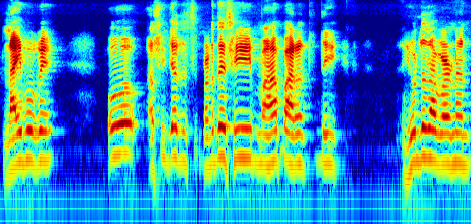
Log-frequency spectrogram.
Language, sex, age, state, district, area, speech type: Punjabi, male, 60+, Punjab, Rupnagar, urban, spontaneous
